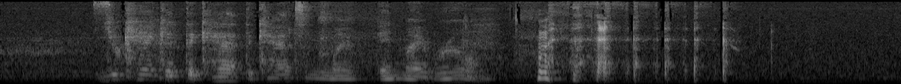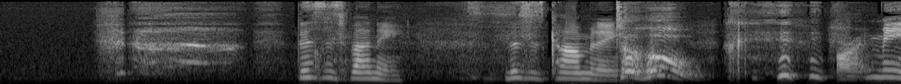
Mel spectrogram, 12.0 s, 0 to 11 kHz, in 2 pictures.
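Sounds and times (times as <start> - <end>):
woman laughing breathily: 6.6 - 7.9.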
